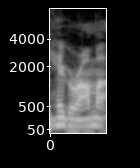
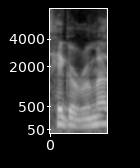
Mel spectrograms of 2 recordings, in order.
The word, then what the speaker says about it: Higuruma: Apparently, I've been saying the name wrong. I've been saying Higurama. I have no idea why. It's spelled out as Higuruma.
